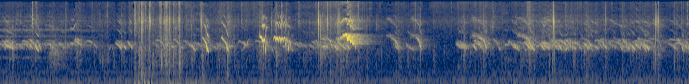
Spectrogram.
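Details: Thirsty baby chickens (murgi chicks) wanting drinking water give clusters of high, quick peeps separated by brief pauses, with a few soft thumps and rustles in between.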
